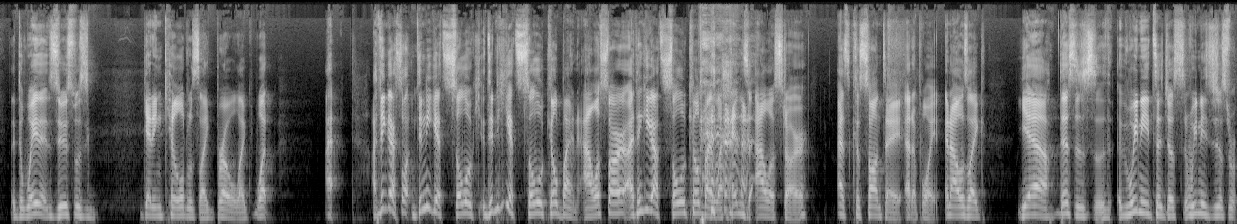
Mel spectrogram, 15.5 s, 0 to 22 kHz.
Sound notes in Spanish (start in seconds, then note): 8.7 risas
